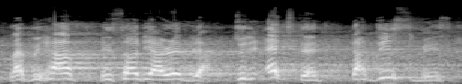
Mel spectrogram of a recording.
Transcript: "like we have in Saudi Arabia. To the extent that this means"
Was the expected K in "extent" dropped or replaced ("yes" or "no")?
no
